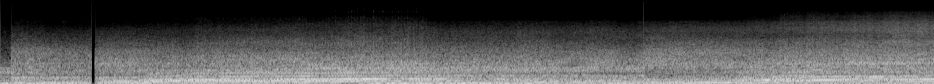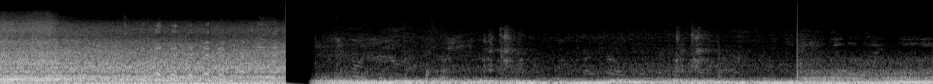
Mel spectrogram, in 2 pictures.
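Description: A modified Nissan Patrol Y62 with a suspension lift drives slowly through a road tunnel on the Gold Coast, giving a steady, loud engine and road rumble with a brief dropout partway through.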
